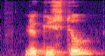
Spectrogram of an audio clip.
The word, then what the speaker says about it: custo: Le custo. Le custo, c'est le nom que dans les villages, du fond de la Manche, on donne aux sacristains, et nous l'avons écrit comme on le prononce.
